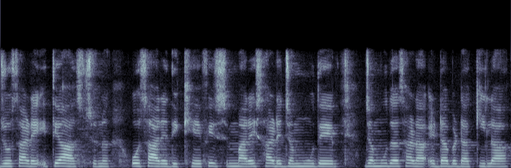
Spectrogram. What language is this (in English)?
Dogri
